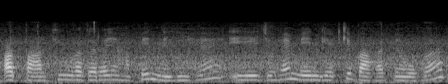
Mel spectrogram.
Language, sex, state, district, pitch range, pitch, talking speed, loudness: Hindi, female, Chhattisgarh, Raipur, 190-215 Hz, 200 Hz, 215 wpm, -22 LUFS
